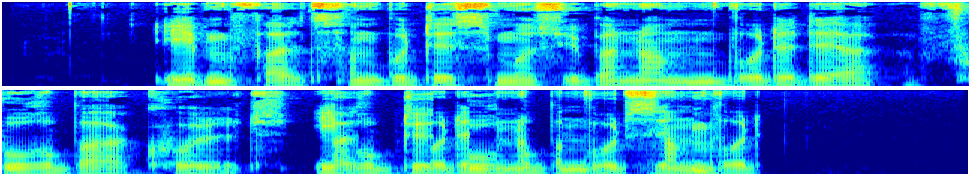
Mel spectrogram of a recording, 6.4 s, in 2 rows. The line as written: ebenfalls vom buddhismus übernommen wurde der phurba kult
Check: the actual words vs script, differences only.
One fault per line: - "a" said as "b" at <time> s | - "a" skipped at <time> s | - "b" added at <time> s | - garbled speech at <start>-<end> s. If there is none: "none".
- garbled speech at 4.3-5.8 s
